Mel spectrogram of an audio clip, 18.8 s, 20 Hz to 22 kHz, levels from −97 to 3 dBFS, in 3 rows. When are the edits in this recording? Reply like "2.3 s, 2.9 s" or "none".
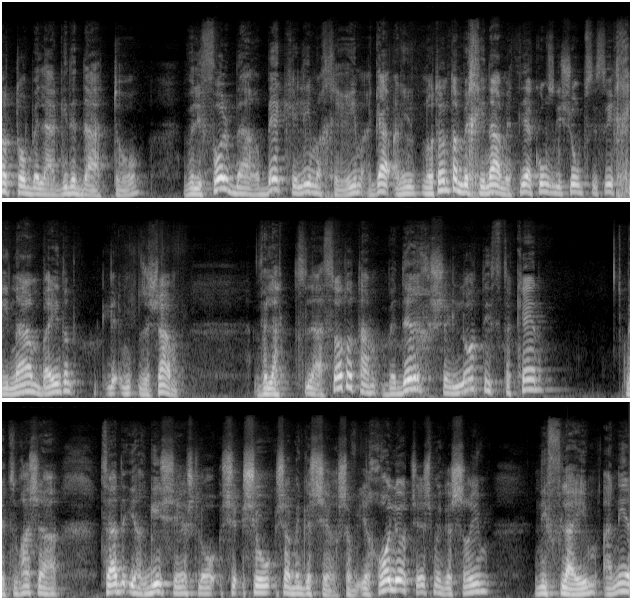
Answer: none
